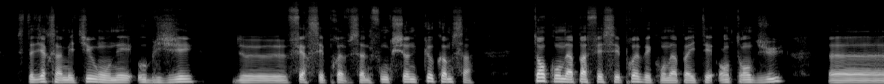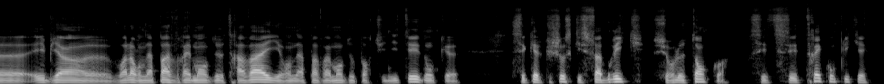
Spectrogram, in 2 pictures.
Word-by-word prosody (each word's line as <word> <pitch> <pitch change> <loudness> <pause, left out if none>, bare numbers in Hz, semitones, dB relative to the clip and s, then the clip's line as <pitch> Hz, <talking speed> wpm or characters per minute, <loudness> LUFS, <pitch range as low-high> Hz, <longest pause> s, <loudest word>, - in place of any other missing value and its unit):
C'est-à-dire 115 +4 0
c'est 105 - +2
un - - +4
métier 105 +6 +1
où 125 - +4
on 100 -2 +3
est 105 -3 +2
obligé 110 +5 0 0.4
de 95 -1 0
faire - - 0
ses - - -2
preuves, - - -1
ça 105 - -1
ne 100 - -4
fonctionne 120 +2 0
que 150 - 0
comme 130 -3 +2
ça. 105 -6 -6 0.6
Tant 165 0 +8
qu'on 140 -2 +2
n'a 115 -3 +6
pas 120 - +6
fait 120 - 0
ses 115 0 -1
preuves 130 -3 0
et - - 0
qu'on 100 - -4
n'a 100 -1 +3
pas 100 - +2
été 95 - -1
entendu, 110 +7 0 0.4
heu 90 -2 +1
et 100 +1 -1
bien, 95 -1 +1
heu, 80 -2 -3
voilà, 95 +6 0
on 90 - -2
n'a 90 +1 -1
pas 105 -2 +3
vraiment 95 +1 -1
de 90 +2 -4
travail, 100 +2 +3
on 85 +1 -3
n'a 85 -1 -3
pas 95 - -3
vraiment 90 +2 -2
d'opportunités, 90 +6 -2
donc 90 -4 -5
heu, 80 -1 -5 0.5
c'est - - -6
quelque - - 0
chose - - 0
qui - - -8
se - - -7
fabrique 125 +6 +1
sur 95 +1 -5
le 95 -2 +1
temps, 120 +5 +2
quoi. - - -11 0.2
C'est 90 - -8
c'est 95 -2 -4
très 150 -1 +1
compliqué. 120 -7 -6
100 Hz, 215 wpm, -23 LUFS, 90-115 Hz, 0.6 s, Tant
